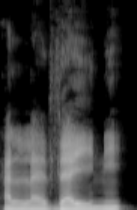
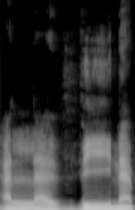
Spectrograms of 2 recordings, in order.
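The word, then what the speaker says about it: اللذين: Ya, karena huruf dzalnya kan alladzaini, bukan alladzina bacanya ya, tapi alladzaini.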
